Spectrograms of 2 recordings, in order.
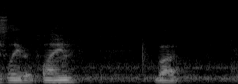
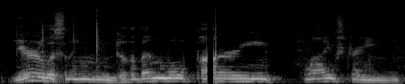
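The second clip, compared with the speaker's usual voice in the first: slow, loud radio announcer, pitched up; commercial voice; 5 semitones higher, 6 dB louder, slower than usual. Pretend. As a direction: boom it out like a station ID, slowly. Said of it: "commercial voice".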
